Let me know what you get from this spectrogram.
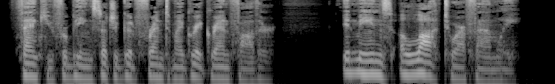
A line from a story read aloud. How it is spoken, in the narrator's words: whispered in my ear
